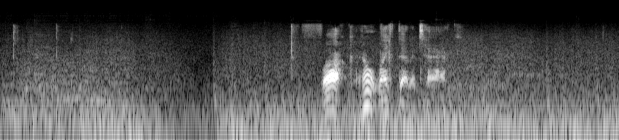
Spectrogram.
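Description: Boulders crash and shatter.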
